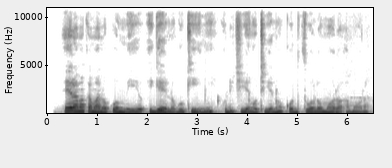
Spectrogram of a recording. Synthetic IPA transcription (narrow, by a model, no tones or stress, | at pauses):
ɛɾamakamanɔkwomːɪjoiɡenoɡokʰiniodt͡ʃieŋotʰjenokodt̪wolomɔ̰ɾɔ̰ʔamɔ̰ɾa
